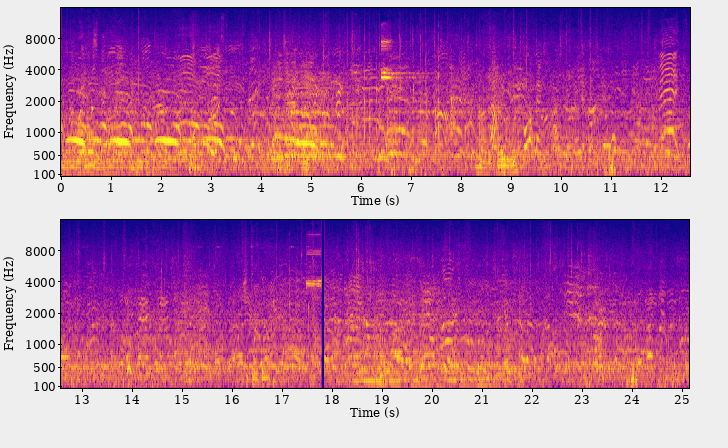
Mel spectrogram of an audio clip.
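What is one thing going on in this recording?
A crowd of spectators cheers and shouts outdoors, loudest at the start.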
